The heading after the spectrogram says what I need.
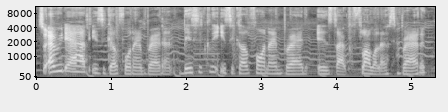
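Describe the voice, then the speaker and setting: A woman with a Trinidadian accent narrates her vlog in a loose, chatty voice-over, drifting happily from one thing to the next. Her voice sits a little low for a woman, with faint music playing underneath. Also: fast. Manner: chatty, digressive and upbeat. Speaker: vlogger.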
